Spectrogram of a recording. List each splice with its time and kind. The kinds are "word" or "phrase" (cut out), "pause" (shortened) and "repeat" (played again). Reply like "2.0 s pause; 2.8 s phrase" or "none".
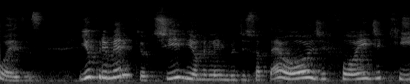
1.3 s word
